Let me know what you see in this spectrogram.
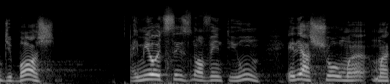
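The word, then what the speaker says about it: Dubois: aqui Eugênio deboche né se a pronúncia holandesa Eugenio deboche em 1891 ele achou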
